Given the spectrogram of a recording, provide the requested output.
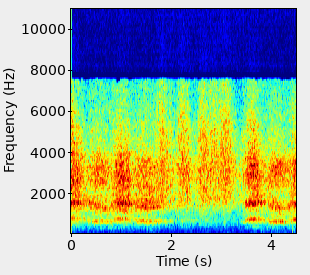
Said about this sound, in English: And this crowd is already gassed up with the chant of "Let's go Raptors."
